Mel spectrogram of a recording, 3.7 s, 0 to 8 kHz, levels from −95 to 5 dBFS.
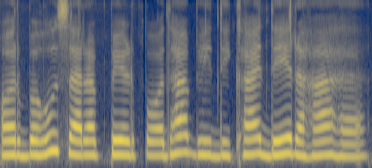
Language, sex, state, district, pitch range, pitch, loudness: Hindi, female, Jharkhand, Palamu, 240-260 Hz, 250 Hz, -12 LUFS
